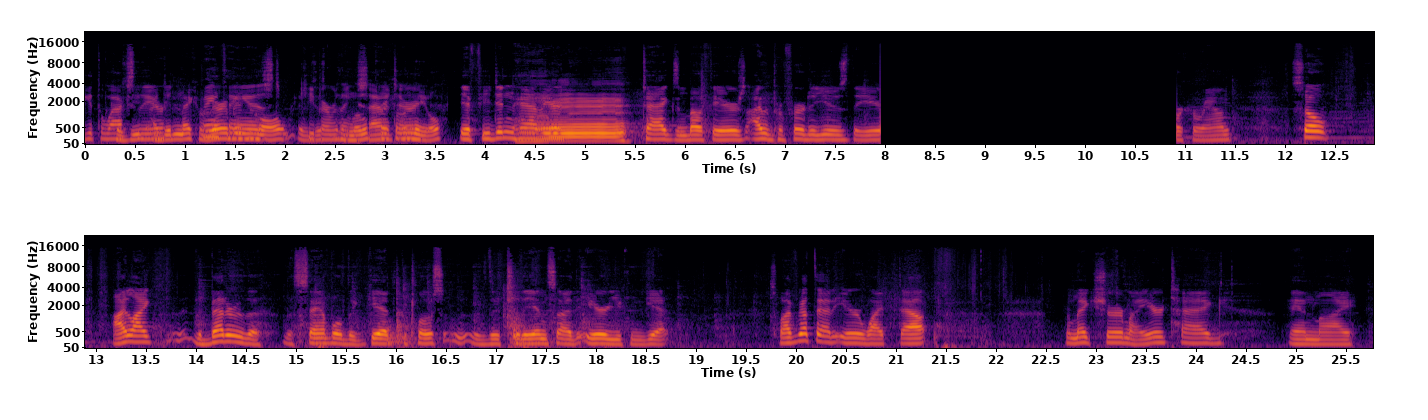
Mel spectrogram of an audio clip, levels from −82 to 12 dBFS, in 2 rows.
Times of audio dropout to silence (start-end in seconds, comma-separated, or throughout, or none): 7.95-10.92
